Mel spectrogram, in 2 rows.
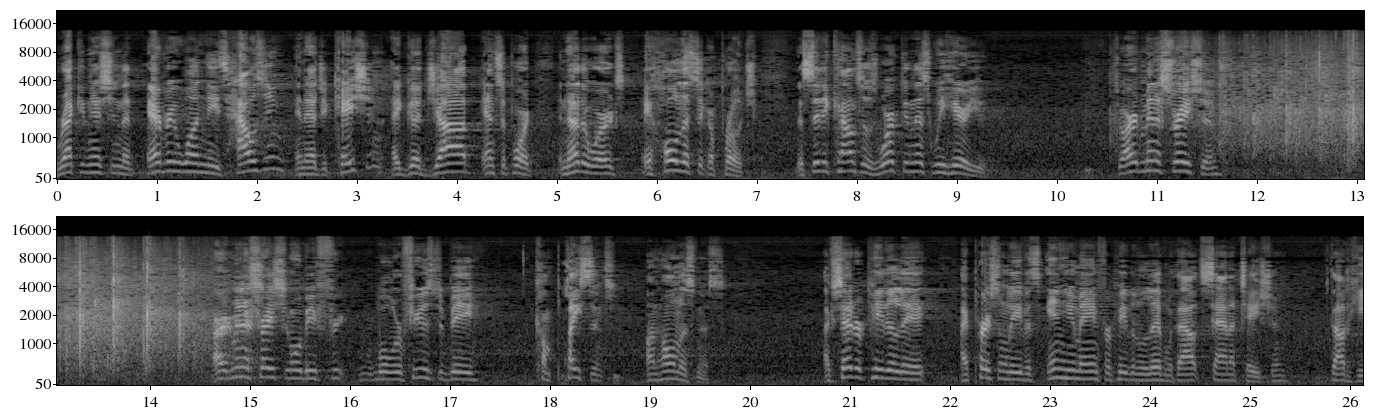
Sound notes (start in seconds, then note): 18.4 applause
